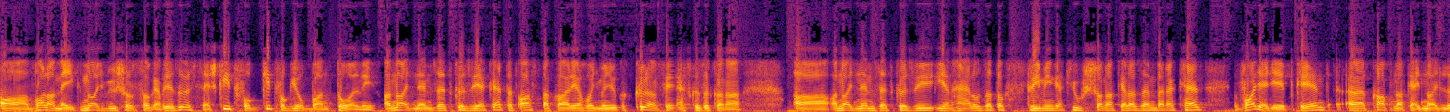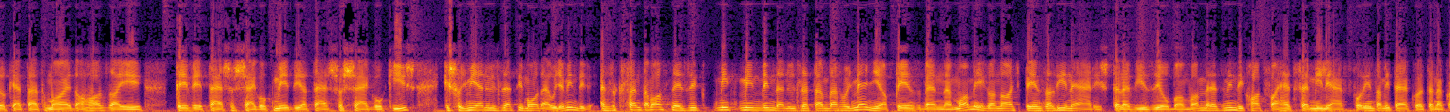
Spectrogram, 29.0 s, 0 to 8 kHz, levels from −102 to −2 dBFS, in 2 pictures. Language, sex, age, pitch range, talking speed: Hungarian, male, 30-49, 110-140 Hz, 170 wpm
